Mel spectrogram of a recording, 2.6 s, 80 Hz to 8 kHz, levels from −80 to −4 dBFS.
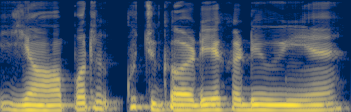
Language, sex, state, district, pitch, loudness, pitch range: Hindi, male, Uttar Pradesh, Shamli, 140 Hz, -13 LUFS, 135-160 Hz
